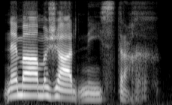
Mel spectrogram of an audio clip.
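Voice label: Night Elf Female error no energy, Czech; wowpreklad; czwow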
